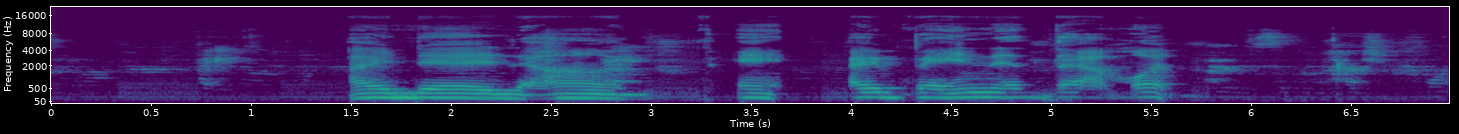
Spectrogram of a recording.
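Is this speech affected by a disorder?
Yes: muscular dystrophy.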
